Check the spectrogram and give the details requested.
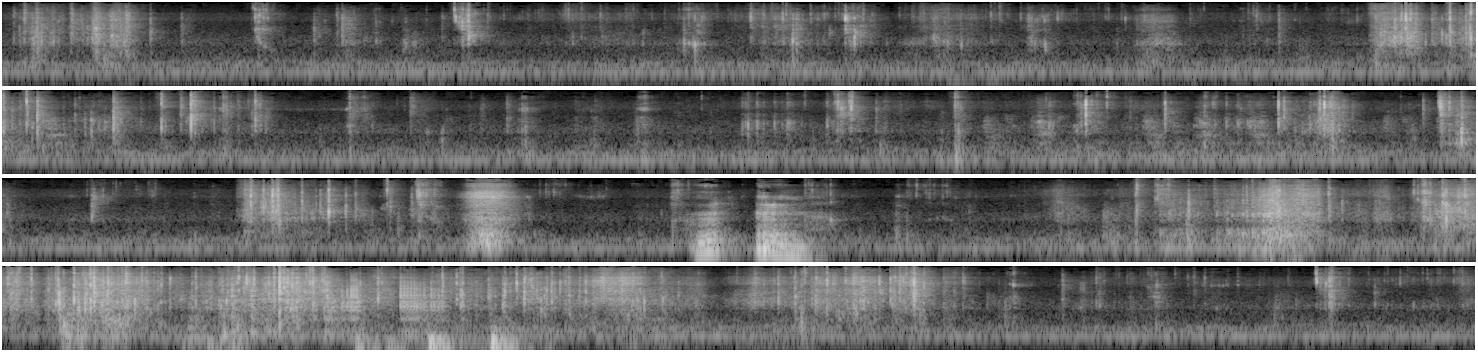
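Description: Close-up chewing and biting of Subway hoagie sandwiches: irregular wet mouth clicks and crunches, heavier and denser in the second half, over a steady low hum.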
